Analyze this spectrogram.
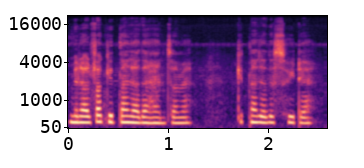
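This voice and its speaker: A woman voicing a shy, flustered young man who pleads softly and hesitantly in a storybook retelling. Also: mid-range voice, level tone, rapid-fire, no room sound, phone-quality sound, natural voice. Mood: tender dreamy.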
